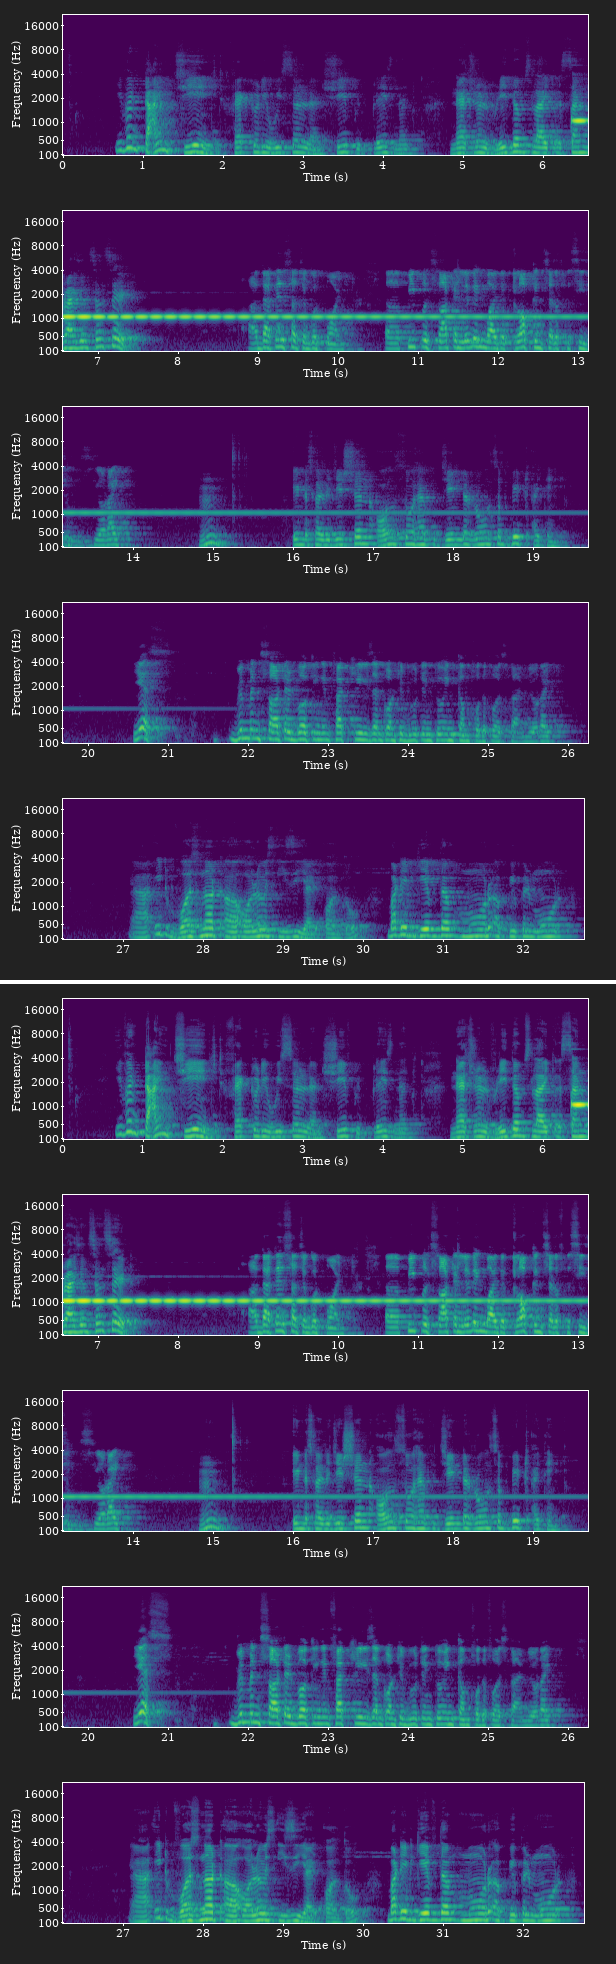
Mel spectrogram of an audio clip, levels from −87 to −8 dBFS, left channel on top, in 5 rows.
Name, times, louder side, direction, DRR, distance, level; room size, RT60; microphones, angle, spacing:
voice 1, 0.7-4.4 4.8-7.4 14.8-15.1 16.0-19.3 27.1-30.0 30.3-32.5, right 2 dB, 70° right, 7 dB, 2.1 m, -33 dB
sound 1, 6.3-16.0, right 4 dB, 90° right, 1.0 m, -27 dB
voice 2, 8.9-10.1 10.6-13.8 20.6-21.0 21.8-25.8, right 2 dB, 40° right, 4 dB, 1.9 m, -34 dB
26.5 x 16.0 x 8.2 m, 0.65 s
head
